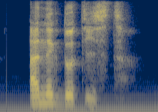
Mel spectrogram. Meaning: anecdotist
- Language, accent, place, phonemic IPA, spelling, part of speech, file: French, France, Lyon, /a.nɛk.dɔ.tist/, anecdotiste, noun, LL-Q150 (fra)-anecdotiste.wav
